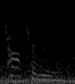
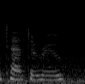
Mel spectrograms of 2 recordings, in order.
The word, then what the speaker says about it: Tataru: also introduce you to tataru o'clock she ensures that everything runs smoothly wait it's tataru oh tataru i've been saying your name wrong for 10 years tataru sorry tataroo please to make your acquaintance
